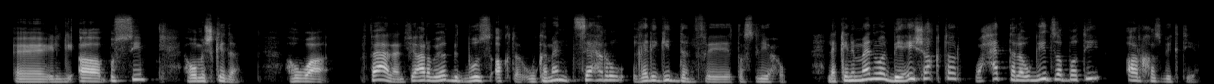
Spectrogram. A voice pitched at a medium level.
Yes: medium, 175 Hz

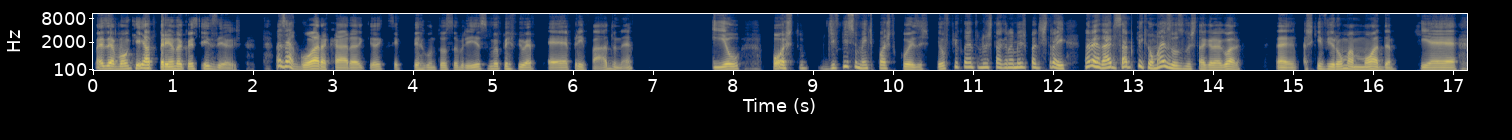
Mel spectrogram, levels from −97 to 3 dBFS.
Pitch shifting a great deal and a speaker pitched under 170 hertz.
Yes: wide, 7.6 semitones; medium, 140 Hz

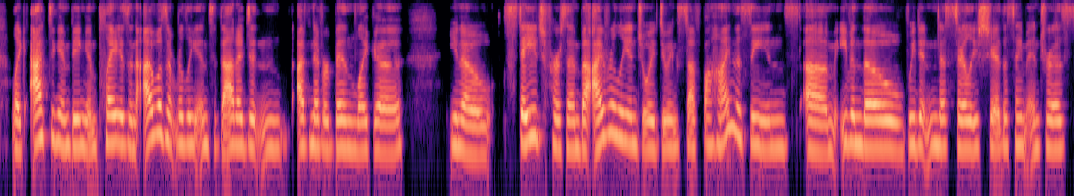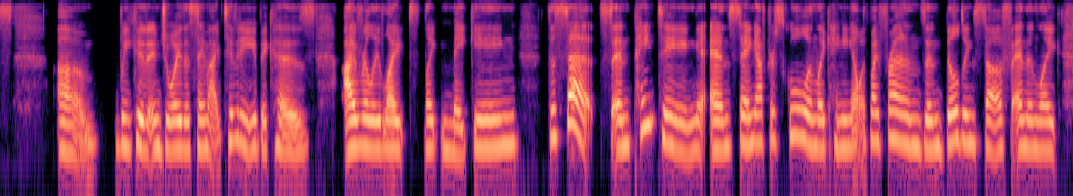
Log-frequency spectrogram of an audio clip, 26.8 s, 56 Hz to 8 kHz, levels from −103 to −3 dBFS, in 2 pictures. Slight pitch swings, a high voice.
Yes: narrow, 2.1 semitones; high, 195 Hz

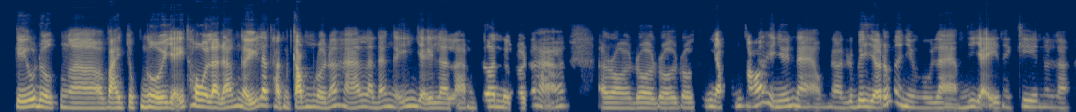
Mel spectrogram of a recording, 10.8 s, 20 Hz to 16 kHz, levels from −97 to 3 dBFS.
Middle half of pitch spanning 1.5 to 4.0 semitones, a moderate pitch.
Yes: average, 3.3 semitones; medium, 180 Hz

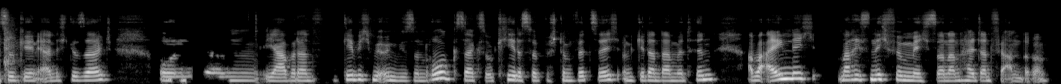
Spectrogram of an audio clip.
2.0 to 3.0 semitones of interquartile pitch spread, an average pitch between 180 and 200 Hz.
No: average, 3.6 semitones; medium, 185 Hz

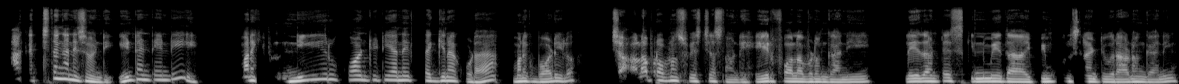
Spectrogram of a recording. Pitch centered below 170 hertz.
Yes: medium, 140 Hz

